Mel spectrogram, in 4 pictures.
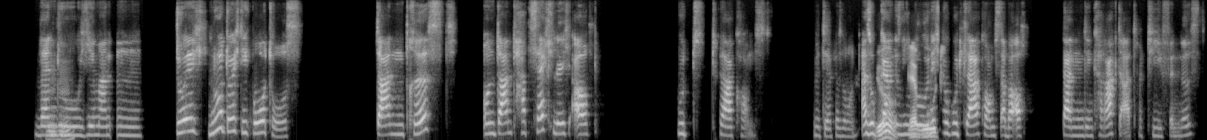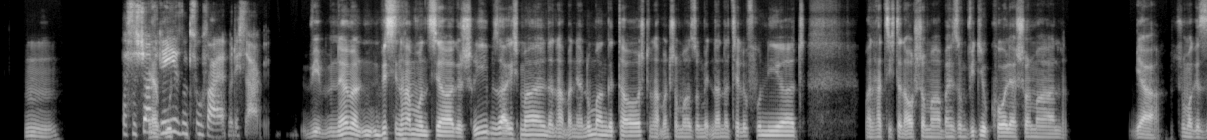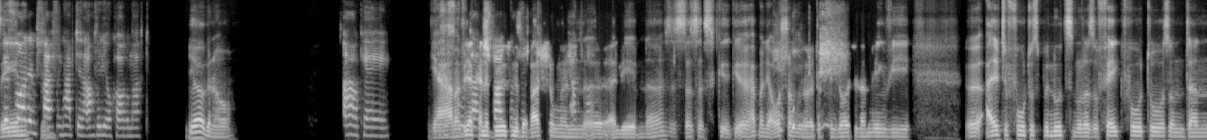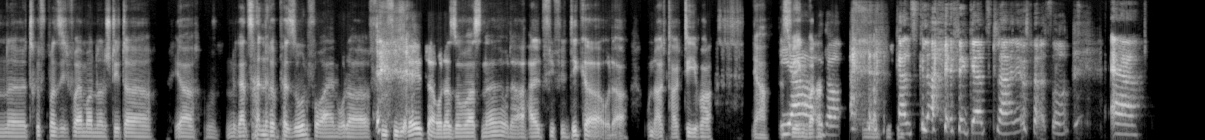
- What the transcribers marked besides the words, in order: tapping; unintelligible speech; other noise; chuckle; laughing while speaking: "andere"; chuckle; other background noise; chuckle; laughing while speaking: "ganz klar, ganz klar, ist das so"
- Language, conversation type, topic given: German, unstructured, Wie reagierst du, wenn dein Partner nicht ehrlich ist?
